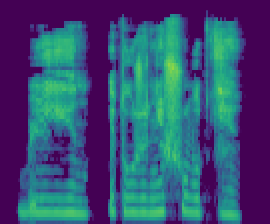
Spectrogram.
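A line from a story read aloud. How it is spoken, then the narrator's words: Groaning. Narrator (Russian): простонала Весенняя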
